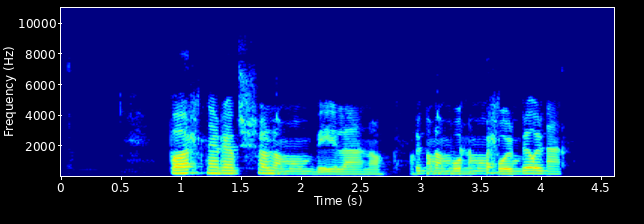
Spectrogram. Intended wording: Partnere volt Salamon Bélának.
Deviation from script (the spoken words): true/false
true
